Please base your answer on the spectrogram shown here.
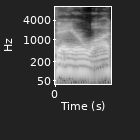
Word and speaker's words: Vaer: We couldn't do it without you, Vayer Watches. Vayer is spelled Vaer.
